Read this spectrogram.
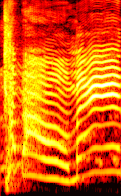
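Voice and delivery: high, loud sly hello; cocaine greeting. Retold or imitated. Cocaine showing up late at night, high loud hello. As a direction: cocaine as a creepy party guest. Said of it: "He's like".

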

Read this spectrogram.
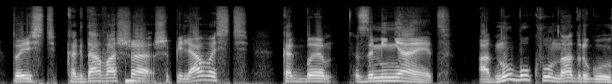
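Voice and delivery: ordinary talk, nothing marked

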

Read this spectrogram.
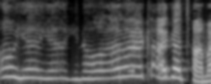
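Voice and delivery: high, soft feigned interest; leading them on. Retold or imitated. Prankster leading a bill collector on, high mock eagerness. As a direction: play the eager listener to string the caller along. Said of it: "I talk to them and I lead them on".

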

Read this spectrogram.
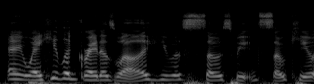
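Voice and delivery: ordinary talk

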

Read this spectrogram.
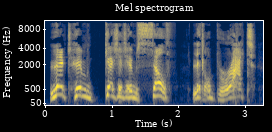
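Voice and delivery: loud, high, indignant granddad; irate old man. A narrator's reading. Great-granddad objecting to the boy's demands, loudly cross.

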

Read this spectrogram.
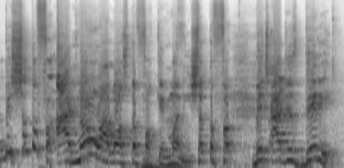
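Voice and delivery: high-pitched exasperated snapping back; mock outraged retort; acted angry comeback. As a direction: play fed up with her nagging. Acting out the man's angry comeback.

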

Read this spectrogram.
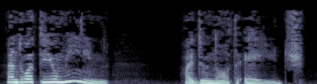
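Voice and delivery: high, loud, alarmed question; fearful girl. A narrator's reading. Frightened girl demands the mage explain himself, fearful. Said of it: "The mage saw fear in the girl's eyes as she asked this question".

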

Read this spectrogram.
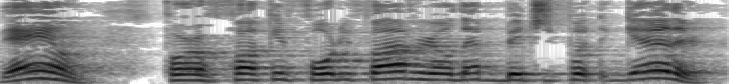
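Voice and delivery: put-on impressed young dude at the lake; impressed young guy. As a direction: gawk out loud like a dumb kid. Young self ogling older woman.

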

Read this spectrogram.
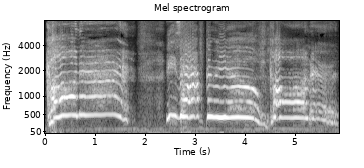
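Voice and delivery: high-pitched drawn-out warning cry; imitated woman's frantic call; screaming woman. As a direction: wail it out long and high, like a woman calling in a nightmare. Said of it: "I just hear a woman go".

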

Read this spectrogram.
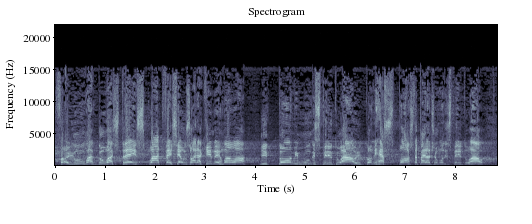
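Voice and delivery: loud, high, fervent preaching; fiery preaching. Acted. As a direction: preach it at full force. Preaching at full force. (pregação fervorosa em alta voz)

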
